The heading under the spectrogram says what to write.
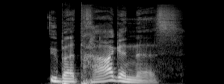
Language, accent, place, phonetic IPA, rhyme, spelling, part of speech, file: German, Germany, Berlin, [ˌyːbɐˈtʁaːɡənəs], -aːɡənəs, übertragenes, adjective, De-übertragenes.ogg
- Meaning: strong/mixed nominative/accusative neuter singular of übertragen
